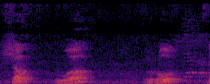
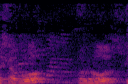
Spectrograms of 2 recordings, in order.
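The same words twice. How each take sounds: First: "शब" "व" "रोज" as three separate words with pauses between. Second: "शब व रोज" run together as shab-o-roz, very slow; linked reading. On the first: Teacher showing students the unlinked reading, word by word. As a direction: say शब, then व, then रोज, each on its own. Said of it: "लेकिन पढ़ते हैं उसको शब व रोज". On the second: Teacher demonstrating the correct shab-o-roz pronunciation, very slow. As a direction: glide शब into व as one word, drawn out. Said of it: "तलफ़ुज़ इस तरह से आ सकता है". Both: Shown as a demonstration.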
